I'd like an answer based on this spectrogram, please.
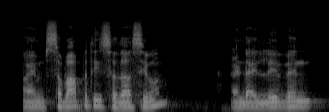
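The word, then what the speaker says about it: Sabapathy: I am Sabapati Sadas and I live in 57.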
